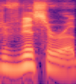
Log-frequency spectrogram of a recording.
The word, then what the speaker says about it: Viscera: It is pronounced viscera, by the way.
